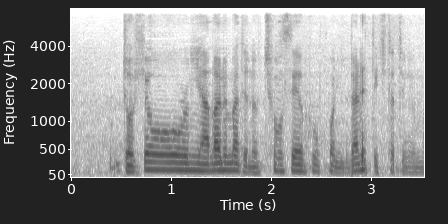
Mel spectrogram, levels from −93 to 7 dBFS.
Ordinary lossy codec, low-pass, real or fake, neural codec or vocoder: none; 7.2 kHz; fake; codec, 24 kHz, 0.9 kbps, WavTokenizer, medium music audio release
